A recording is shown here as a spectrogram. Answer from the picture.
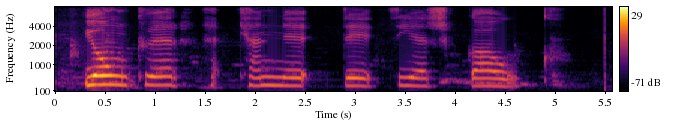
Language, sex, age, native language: Icelandic, female, 9, Icelandic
